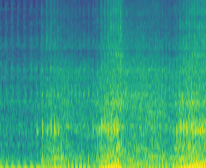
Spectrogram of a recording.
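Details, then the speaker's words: Automatic scooter after CVT service for a growling noise: revs rise and fall cleanly with no grinding or rumble from the drive; the CVT now sounds smooth. "Nah, sudah halus."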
